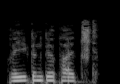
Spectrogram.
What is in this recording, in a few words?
"regengepeitscht", German; adjectives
